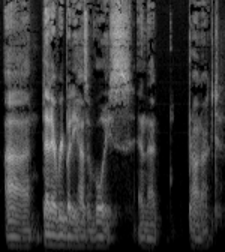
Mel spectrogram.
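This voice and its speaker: A man working as an interactive producer, a podcast guest who talks haltingly and repeats words. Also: extremely low pitch, level tone, pushed and bright. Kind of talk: casual podcast conversation.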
